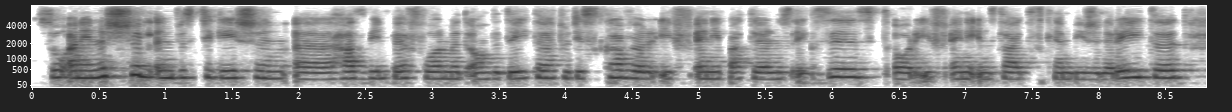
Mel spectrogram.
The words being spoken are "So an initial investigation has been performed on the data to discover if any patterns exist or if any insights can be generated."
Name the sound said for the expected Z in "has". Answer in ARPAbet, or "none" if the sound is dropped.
Z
